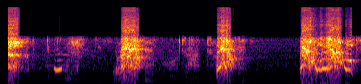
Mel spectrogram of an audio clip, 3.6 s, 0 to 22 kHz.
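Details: Female Boston Terrier reacting to a 45-year-old piggy bank she dislikes: four loud, harsh, noisy barks spaced about a second apart, with a person's voice faintly between them.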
